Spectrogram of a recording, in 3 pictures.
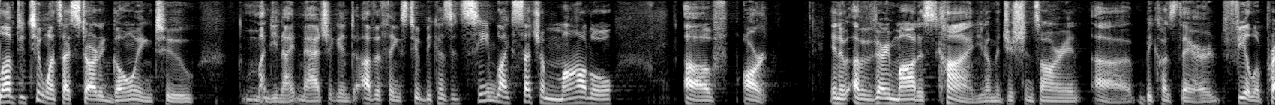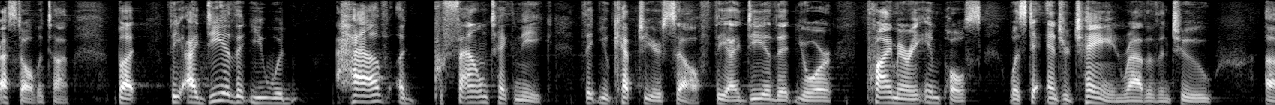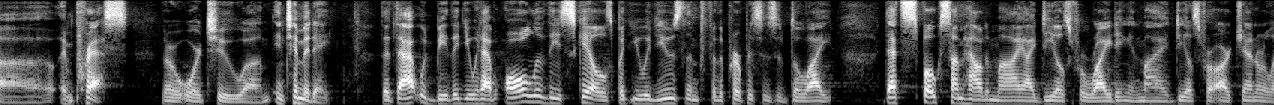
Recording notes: In a live conversation taped at the 92nd Street Y in New York City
